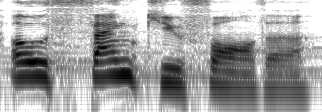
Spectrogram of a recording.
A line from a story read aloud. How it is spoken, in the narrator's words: they all cried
